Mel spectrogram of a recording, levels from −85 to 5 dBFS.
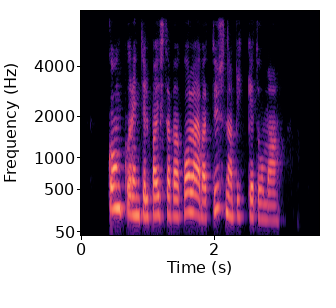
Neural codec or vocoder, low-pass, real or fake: codec, 16 kHz, 6 kbps, DAC; 7.2 kHz; fake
